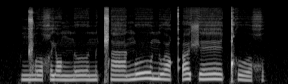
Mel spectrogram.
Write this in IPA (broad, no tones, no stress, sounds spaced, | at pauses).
ŋ͡ǁ oː χ j ɔ ŋ n ɤː n ɤ ǁ aː ŋ oː n oː qʼ ɯ ʃ ɛː ǃʰ oː χ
